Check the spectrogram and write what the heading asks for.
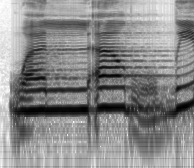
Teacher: Wal ardi ard ro sukun dibaca secara tafkhim karena didahului harakat fathah maka dibacanya tebal.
